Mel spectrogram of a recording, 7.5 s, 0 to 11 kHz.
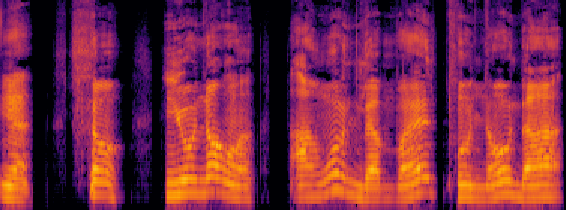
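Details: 27-year-old man with cerebral ataxia present from birth, diagnosed at 15, which he describes as degenerative and affecting his coordination, talking and movement; ataxic dysarthria.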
